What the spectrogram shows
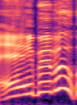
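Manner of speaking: high, loud, cartoonish voice. Ranking old cartoons, doing a Yogi Bear impression. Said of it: "That's where I get my Damian Priest impression".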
